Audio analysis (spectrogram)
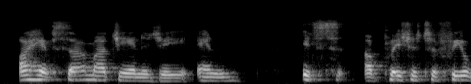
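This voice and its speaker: A woman speaks very slowly with an Australian accent, her voice dark and mellow at a medium pitch. Her pitch varies in an ordinary way. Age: 80s+. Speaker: retired care worker. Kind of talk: testimony. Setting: group call. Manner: halting.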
